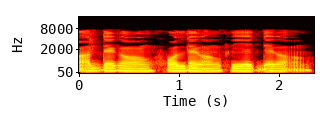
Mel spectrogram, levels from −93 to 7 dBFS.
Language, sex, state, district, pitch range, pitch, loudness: Chakma, male, Tripura, Dhalai, 115-130 Hz, 125 Hz, -17 LUFS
